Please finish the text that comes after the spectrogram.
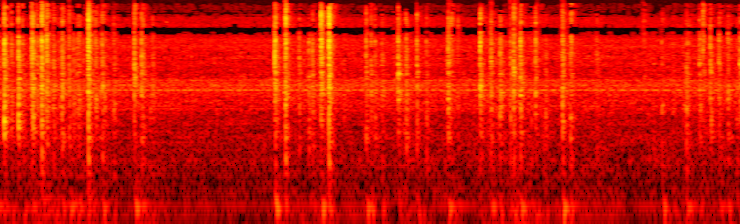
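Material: Plastic.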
